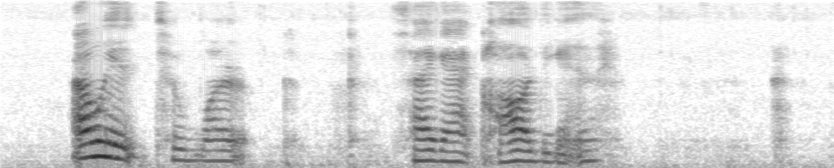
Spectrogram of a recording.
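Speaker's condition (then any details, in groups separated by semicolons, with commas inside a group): Cerebral palsy; speech affected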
